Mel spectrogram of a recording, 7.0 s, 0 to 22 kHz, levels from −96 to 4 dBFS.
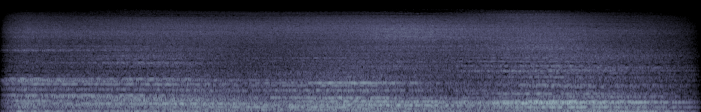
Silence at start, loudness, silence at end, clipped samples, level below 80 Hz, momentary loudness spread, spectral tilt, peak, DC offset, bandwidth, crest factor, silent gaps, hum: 0 s; -38 LUFS; 0.05 s; under 0.1%; -50 dBFS; 6 LU; -4 dB/octave; -24 dBFS; under 0.1%; 16 kHz; 14 dB; none; none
